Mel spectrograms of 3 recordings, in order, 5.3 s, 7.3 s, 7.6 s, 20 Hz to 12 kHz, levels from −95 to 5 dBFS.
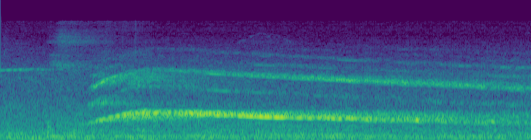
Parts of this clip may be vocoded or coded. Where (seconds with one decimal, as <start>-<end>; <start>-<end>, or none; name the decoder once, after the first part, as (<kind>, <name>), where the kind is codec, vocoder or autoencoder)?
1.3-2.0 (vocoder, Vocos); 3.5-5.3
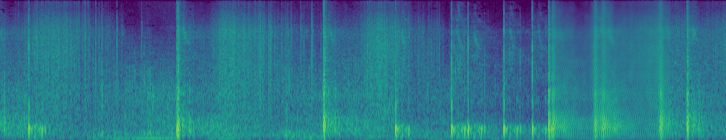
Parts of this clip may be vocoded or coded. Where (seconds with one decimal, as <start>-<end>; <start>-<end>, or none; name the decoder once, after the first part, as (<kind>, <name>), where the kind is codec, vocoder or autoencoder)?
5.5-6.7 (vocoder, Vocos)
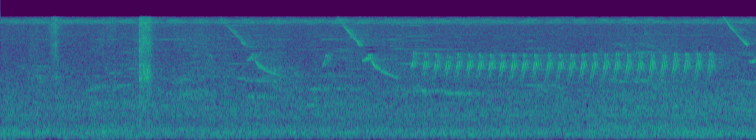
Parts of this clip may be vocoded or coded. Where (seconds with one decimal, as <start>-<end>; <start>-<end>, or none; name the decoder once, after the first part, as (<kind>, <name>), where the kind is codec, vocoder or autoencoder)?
none

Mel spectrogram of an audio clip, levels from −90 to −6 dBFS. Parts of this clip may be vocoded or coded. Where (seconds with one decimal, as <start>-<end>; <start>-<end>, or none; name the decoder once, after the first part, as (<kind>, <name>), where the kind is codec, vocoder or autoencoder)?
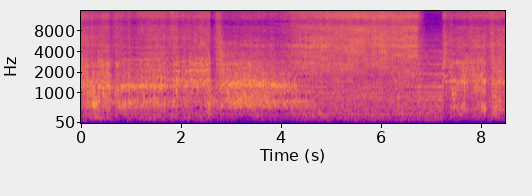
0.0-0.8 (codec, SNAC); 3.2-3.7; 4.7-6.5; 7.5-8.5

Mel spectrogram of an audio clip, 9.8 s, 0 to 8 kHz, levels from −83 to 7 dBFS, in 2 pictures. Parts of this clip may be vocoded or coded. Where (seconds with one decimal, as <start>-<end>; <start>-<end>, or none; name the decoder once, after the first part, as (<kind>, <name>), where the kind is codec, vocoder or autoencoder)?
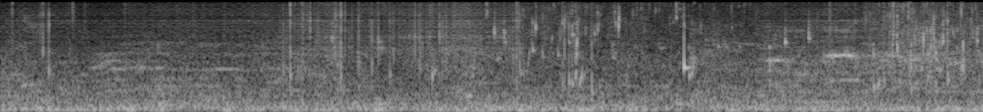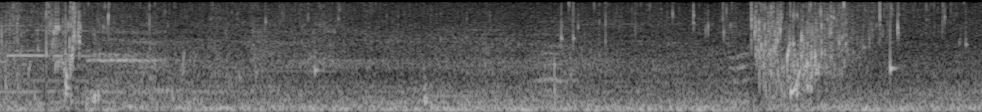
0.0-2.6 (codec, DAC); 3.8-4.3

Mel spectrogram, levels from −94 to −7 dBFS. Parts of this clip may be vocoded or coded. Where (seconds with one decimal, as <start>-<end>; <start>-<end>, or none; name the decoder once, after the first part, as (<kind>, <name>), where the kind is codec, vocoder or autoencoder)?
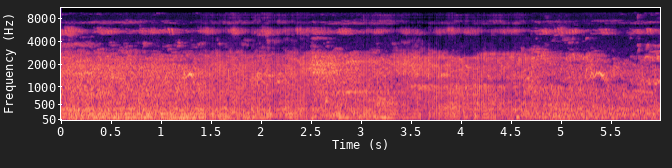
1.4-2.5 (vocoder, WaveNeXt); 3.0-4.7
